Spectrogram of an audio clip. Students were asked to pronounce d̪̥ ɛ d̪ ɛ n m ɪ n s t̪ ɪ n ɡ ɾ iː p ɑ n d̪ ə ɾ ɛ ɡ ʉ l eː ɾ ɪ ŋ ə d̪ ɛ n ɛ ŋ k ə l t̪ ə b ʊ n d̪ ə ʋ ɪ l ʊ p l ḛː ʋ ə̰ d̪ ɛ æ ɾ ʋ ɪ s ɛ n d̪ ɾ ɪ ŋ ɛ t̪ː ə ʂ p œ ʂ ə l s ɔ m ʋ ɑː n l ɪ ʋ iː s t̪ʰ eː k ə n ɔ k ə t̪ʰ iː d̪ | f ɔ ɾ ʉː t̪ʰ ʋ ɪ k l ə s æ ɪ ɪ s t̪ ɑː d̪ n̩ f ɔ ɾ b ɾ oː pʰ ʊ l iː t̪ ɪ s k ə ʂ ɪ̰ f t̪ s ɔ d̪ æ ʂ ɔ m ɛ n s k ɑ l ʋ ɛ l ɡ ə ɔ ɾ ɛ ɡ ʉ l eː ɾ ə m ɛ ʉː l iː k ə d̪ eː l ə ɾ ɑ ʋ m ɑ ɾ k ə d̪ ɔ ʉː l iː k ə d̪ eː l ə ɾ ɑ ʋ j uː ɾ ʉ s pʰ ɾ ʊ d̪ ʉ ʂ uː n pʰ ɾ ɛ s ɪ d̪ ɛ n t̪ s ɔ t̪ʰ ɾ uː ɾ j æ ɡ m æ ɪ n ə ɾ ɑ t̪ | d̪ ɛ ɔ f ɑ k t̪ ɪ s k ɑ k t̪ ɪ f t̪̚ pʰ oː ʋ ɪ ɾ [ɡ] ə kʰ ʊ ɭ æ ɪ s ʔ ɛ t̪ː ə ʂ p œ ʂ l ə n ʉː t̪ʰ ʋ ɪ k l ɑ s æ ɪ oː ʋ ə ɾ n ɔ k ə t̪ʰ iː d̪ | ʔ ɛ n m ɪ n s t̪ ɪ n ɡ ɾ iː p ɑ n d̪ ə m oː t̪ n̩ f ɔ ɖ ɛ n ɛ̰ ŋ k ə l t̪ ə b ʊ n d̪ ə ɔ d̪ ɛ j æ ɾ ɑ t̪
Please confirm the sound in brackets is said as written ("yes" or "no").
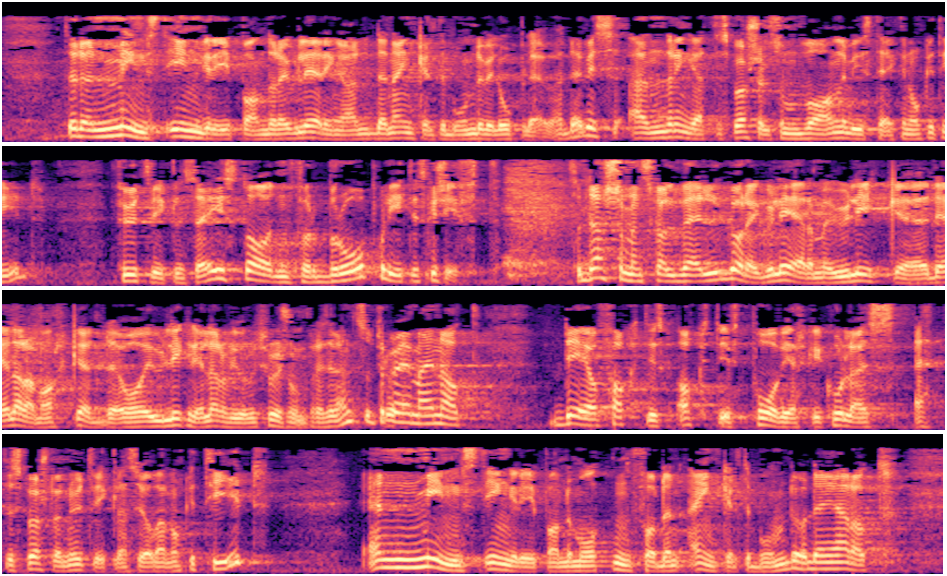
no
